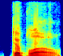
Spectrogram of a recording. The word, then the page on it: diplo: American English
